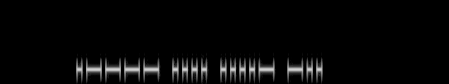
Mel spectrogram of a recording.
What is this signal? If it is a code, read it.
Morse code, heard as a keyed tone, about 25 wpm, 700 Hz. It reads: 1H4D
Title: Four Challenging Letter-Number Combinations 25wpm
